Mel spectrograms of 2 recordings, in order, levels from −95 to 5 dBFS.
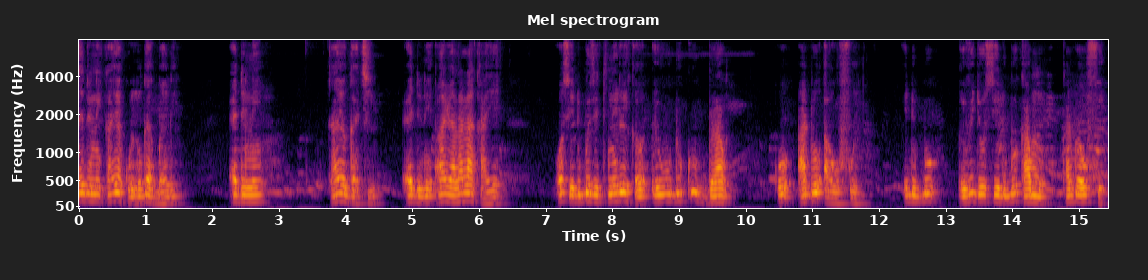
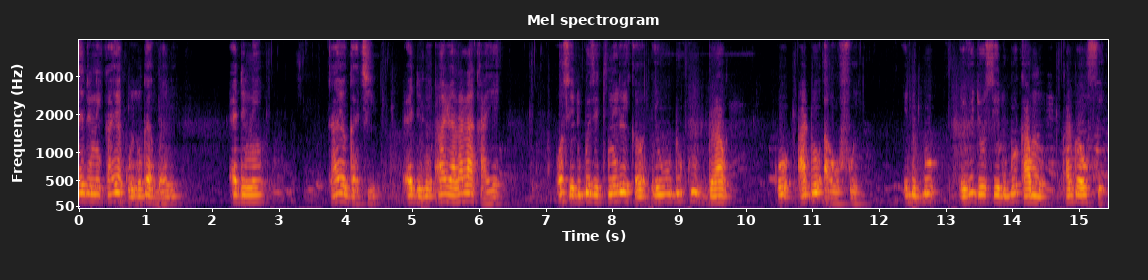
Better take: first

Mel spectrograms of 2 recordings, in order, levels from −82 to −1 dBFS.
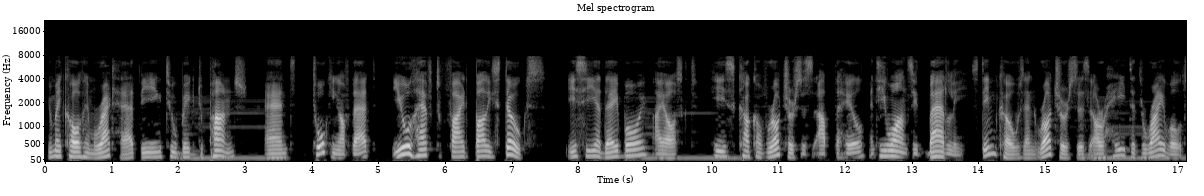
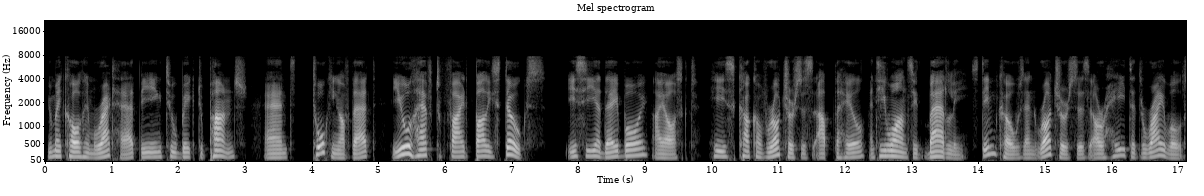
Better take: second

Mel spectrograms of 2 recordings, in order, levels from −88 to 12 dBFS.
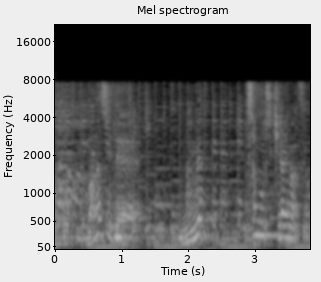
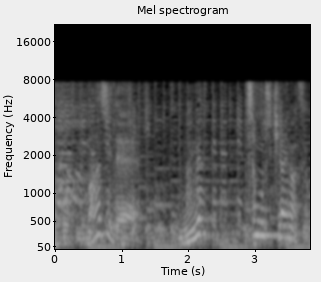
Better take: second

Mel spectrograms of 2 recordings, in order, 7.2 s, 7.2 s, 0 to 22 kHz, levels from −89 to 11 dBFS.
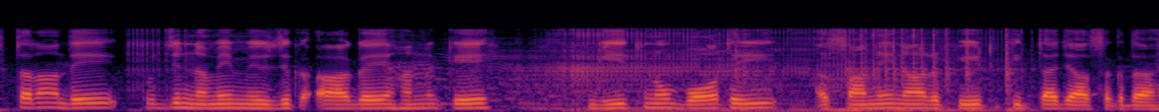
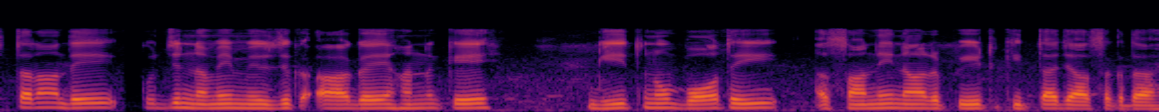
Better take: second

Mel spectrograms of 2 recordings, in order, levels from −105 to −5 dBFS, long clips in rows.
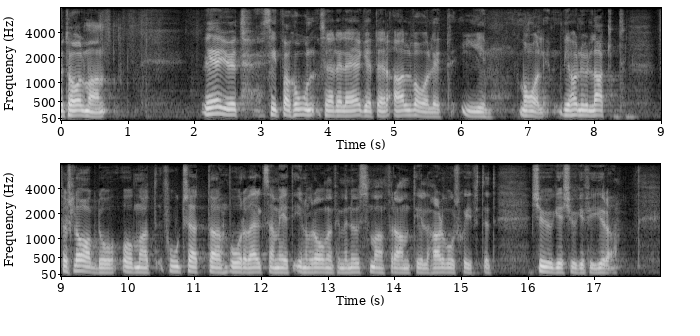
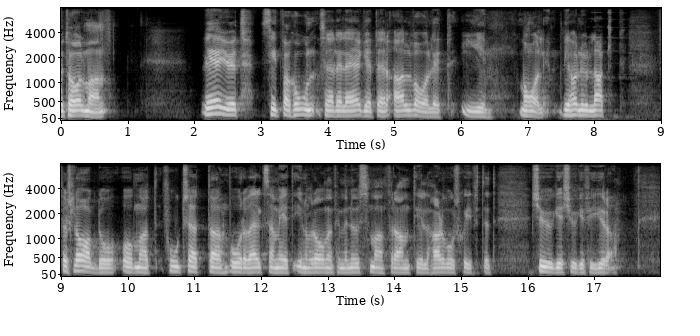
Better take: first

